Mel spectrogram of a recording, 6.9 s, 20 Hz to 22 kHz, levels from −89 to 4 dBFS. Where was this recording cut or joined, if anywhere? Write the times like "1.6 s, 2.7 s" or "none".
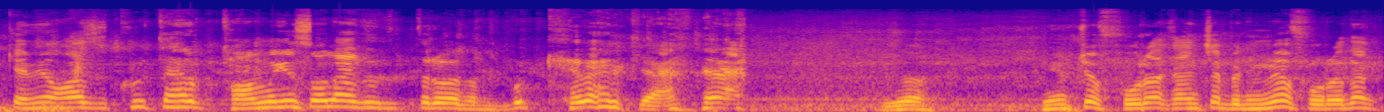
3.8 s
